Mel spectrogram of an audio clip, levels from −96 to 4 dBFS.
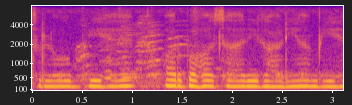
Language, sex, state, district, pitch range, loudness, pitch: Hindi, female, Himachal Pradesh, Shimla, 190-200 Hz, -16 LUFS, 195 Hz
